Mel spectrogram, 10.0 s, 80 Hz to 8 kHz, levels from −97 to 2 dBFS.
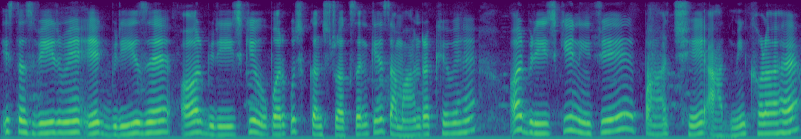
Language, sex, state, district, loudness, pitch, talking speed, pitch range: Hindi, female, Bihar, Kishanganj, -26 LUFS, 210 Hz, 155 wpm, 185-235 Hz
